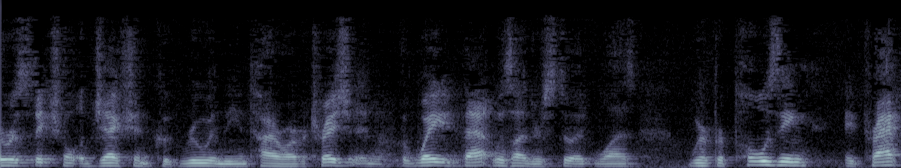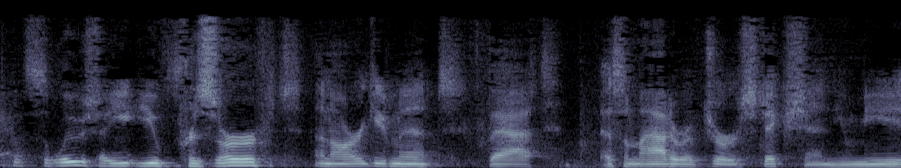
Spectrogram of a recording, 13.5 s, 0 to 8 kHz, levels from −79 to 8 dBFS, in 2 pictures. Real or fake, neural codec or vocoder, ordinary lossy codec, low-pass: fake; codec, 16 kHz, 1 kbps, X-Codec, HuBERT features, trained on LibriSpeech; MP3, 32 kbps; 7.2 kHz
